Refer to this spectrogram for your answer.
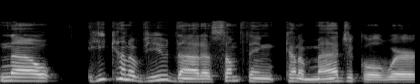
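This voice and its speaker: A man with a Swedish accent speaks at a moderate pace with lively intonation. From Sweden. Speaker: psychology professor. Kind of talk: interview. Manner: halting, many repeated words.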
